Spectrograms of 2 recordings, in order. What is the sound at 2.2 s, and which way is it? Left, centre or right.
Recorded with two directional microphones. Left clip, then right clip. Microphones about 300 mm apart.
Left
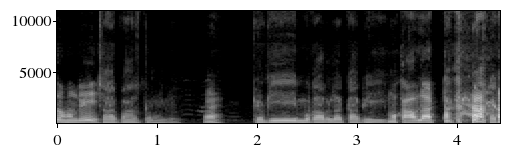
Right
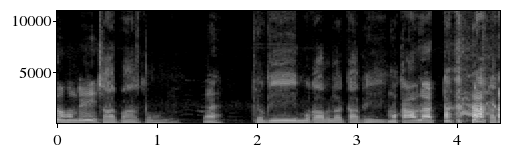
Speech, centre.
